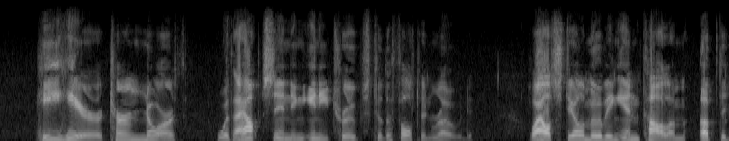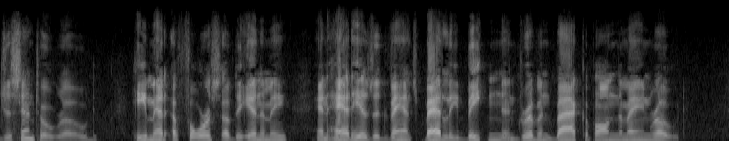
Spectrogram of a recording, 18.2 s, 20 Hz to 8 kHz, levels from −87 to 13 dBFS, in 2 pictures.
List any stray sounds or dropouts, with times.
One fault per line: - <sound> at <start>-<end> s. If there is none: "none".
none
